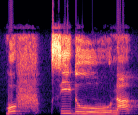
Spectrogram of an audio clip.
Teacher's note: سین سیٹی کے ساتھ پڑھا جائے گا، دال کے بعد واو ہے، واو کو 1 الف کی مقدار جو ہے وہ لمبا کر کے پڑھا جائے گا، مفسدون۔ ولیکن، واو پڑھتے وقت ہونٹ گول کریں گے، اگر ہونٹ گول نہیں ہوں گے تو سمجھ لیجئے گا واو صحیح طریقے سے ادا نہیں ہوا۔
